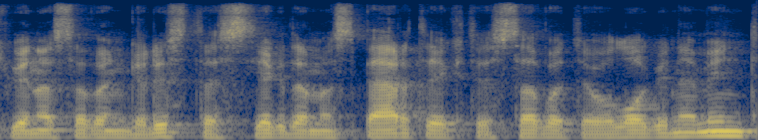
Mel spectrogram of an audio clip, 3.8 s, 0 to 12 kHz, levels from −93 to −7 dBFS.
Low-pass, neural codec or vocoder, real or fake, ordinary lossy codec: 10.8 kHz; none; real; MP3, 96 kbps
